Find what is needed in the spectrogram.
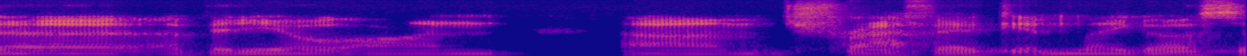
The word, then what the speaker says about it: Lagos: Lagos, yeah.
